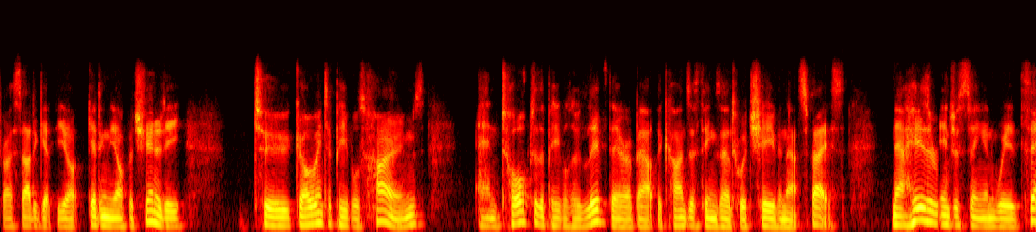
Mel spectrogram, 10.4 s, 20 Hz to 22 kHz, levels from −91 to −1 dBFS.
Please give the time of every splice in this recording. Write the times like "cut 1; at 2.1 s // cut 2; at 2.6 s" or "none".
cut 1; at 7.3 s // cut 2; at 9.4 s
